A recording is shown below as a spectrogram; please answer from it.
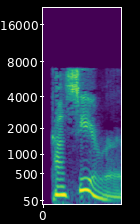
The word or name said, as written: cassirer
